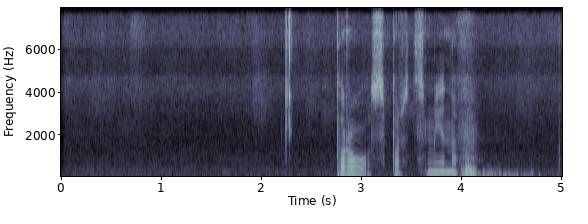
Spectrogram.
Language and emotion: Russian, neutral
